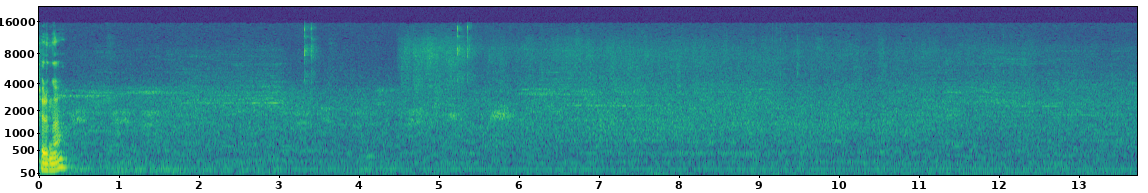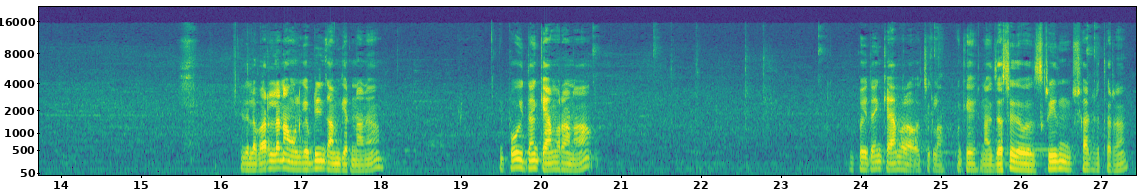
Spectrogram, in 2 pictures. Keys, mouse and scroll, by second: 3.3 click, 5.3 click, 18.0 shift+Num_Lock, 20.6-21.6 shift+super+click, 22.5 shift+super+s, 25.6 click, 26.8 click.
